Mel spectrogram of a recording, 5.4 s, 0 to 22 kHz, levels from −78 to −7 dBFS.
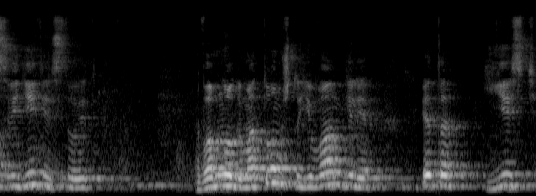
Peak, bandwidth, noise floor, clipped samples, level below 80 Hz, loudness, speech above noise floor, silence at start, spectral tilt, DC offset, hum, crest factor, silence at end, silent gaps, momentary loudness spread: -14 dBFS; 15.5 kHz; -52 dBFS; under 0.1%; -90 dBFS; -32 LUFS; 20 dB; 0 s; -5 dB/octave; under 0.1%; none; 20 dB; 0 s; none; 22 LU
